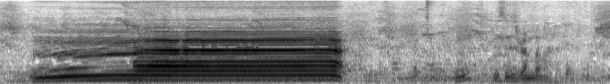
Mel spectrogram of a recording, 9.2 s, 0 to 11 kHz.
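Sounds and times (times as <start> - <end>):
speech: 0.4 - 0.6, 2.0 - 2.3
cow in a group of cows mooing: 0.5 - 5.2.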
